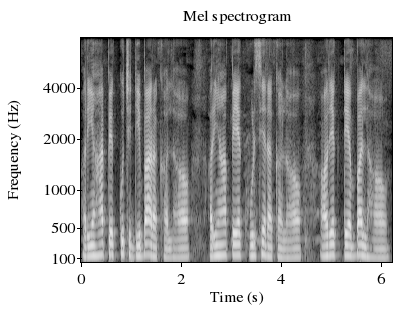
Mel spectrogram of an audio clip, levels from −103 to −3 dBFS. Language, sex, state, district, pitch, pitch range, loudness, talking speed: Magahi, male, Jharkhand, Palamu, 135 Hz, 120-145 Hz, -19 LUFS, 175 wpm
